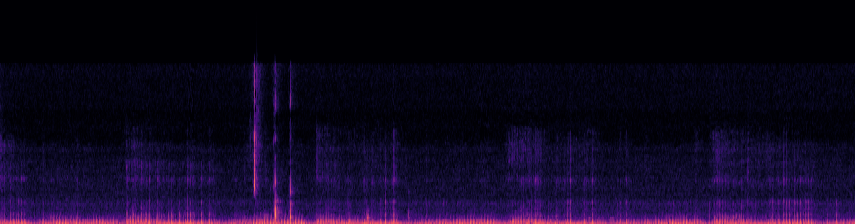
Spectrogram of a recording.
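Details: Affectionate male tuxedo cat lying on a lap, purring loudly: low continuous rumbling with a gentle wavering rhythm, broken by a brief bright clicking noise near the middle and soft rustles.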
